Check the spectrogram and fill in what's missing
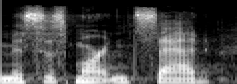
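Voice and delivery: ordinary delivery, nothing marked

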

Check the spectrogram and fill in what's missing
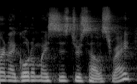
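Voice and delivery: ordinary talk

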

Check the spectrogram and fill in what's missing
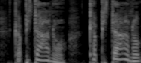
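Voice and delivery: high, loud urgent call; shouting. A narrator's reading. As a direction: call out loudly for the captain. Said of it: "gridò una voce". (grido acuto e concitato)

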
